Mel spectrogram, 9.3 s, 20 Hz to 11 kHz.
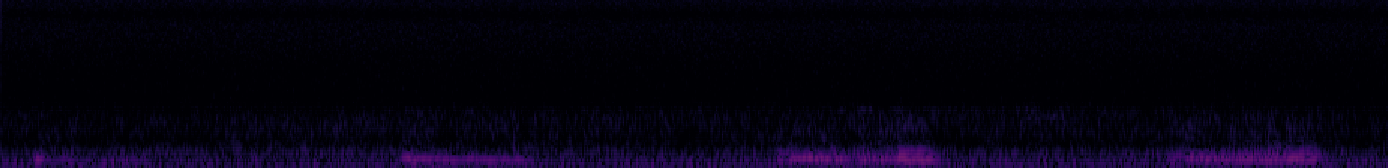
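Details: Snoring during sleep: low, rumbling, tonal snores recur about every two and a half seconds, roughly 23 a minute, over a steady low background hum.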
